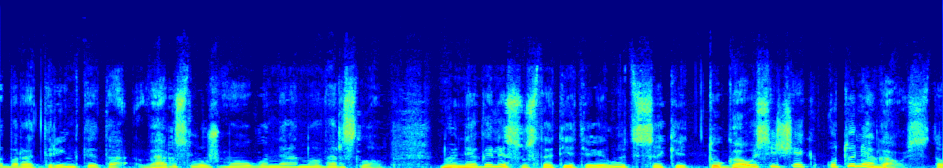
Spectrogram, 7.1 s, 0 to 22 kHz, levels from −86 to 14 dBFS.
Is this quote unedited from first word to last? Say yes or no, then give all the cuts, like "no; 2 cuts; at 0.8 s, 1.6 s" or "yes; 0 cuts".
yes; 0 cuts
